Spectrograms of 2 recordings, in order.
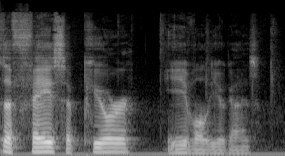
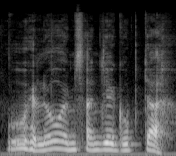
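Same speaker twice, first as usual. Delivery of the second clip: high, mocking doctor impression; Sanjay Gupta; 5 semitones higher, 3 dB quieter than usual. Host poking fun at a TV doctor, mock impression. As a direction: put on a higher, cooing TV-doctor greeting. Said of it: "if I was Sanjay Gupta".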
